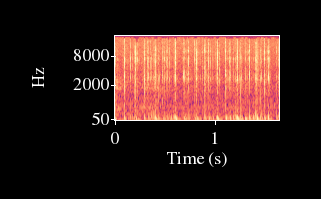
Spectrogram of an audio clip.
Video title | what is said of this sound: What Is Stimming? | marble can really roll around and then i shake it and listen to the sound it does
